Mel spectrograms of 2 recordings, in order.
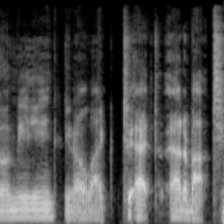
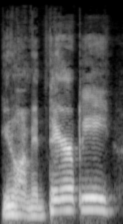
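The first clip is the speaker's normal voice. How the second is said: retold cry, much higher and louder; desperate outburst; 11 semitones higher, 3 dB louder than usual. Telling his wife he is in therapy and sober, high desperate shout. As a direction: plead in exasperation at the top of the voice. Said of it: "I'm like".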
